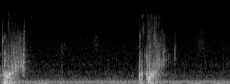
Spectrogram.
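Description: A person gulping water from a plastic bottle to wash down pills: two short gulps about a second and a half apart, over a low steady hum.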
